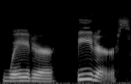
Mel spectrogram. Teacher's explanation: the T in the middle of words like water or butter is often pronounced as a flap T. It sounds closer to a light D.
